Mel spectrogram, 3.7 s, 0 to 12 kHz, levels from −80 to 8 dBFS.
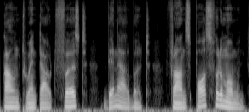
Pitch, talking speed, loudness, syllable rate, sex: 105 Hz, 190 wpm, -19 LUFS, 4.6 syllables/s, male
